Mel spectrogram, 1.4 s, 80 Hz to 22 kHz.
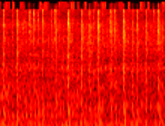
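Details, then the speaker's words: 1995 KTM 300 EXC two-stroke, warm, carb cleaned and clogged jet fixed, starts first kick: quick, even idle with crisp steady popping, no misses or stumbles; normal idle. "but it's nice to hear that it but it does it starts lives right up first kick after getting it warm"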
